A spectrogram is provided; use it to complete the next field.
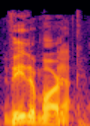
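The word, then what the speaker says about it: Wedemark: Wiedemark, because it's a W, so I have to say V. I have to remember that, like Volkswagen. You know, we'd say Volkswagen in the States, but Wiedemark, Germany.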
